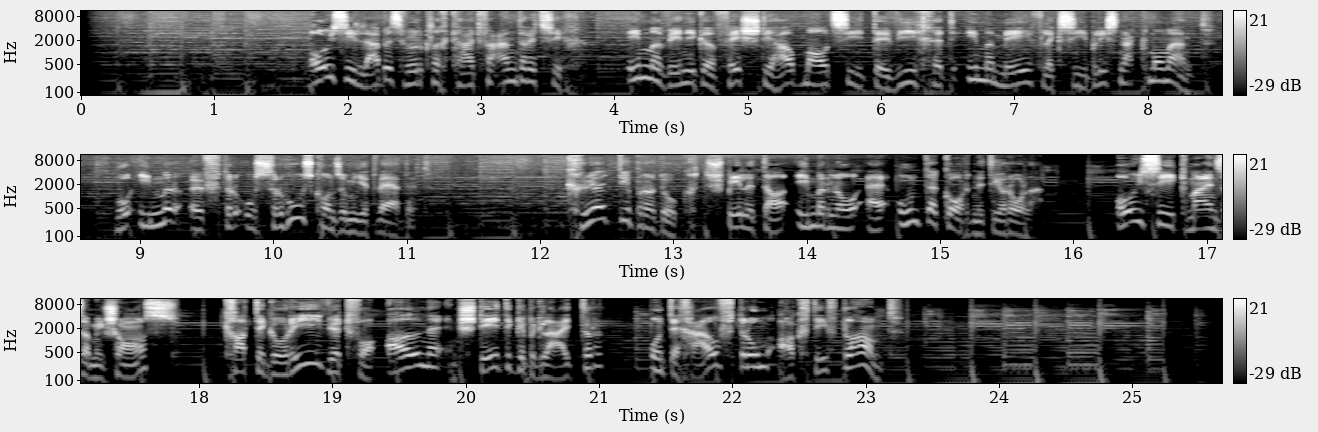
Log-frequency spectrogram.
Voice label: voiceover; danone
